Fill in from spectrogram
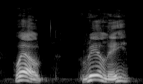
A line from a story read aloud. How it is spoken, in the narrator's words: said Traddles cheerfully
